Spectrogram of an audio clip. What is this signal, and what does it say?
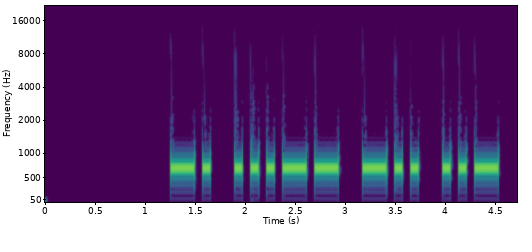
Morse code, heard as a keyed tone, about 15 wpm, 700 Hz. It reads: N3DU
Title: USA Call Signs - 4x Character Spacing - 15wpm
